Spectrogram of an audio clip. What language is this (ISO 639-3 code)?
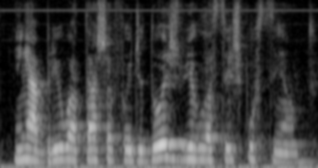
por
